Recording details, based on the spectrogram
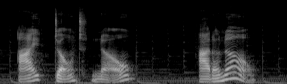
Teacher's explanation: with the T sound dropped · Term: Reduced forms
